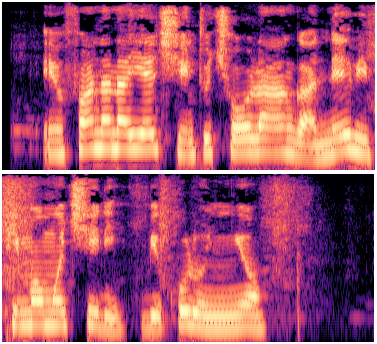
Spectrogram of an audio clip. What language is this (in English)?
Ganda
